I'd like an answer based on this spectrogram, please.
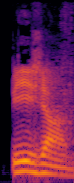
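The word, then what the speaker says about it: Bijan: so how do you actually say his name beon okay Bon B not Bon okay so this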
